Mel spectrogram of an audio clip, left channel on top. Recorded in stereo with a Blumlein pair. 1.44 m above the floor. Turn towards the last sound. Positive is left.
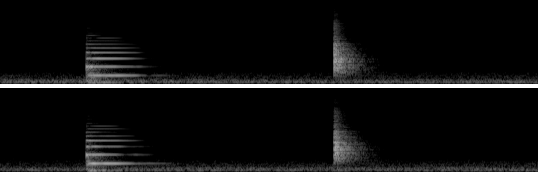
turn(degrees=20)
